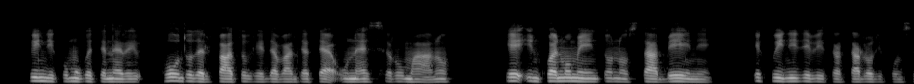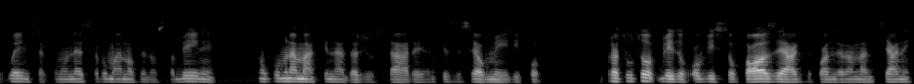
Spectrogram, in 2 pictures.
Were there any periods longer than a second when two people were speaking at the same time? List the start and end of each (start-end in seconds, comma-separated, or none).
none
